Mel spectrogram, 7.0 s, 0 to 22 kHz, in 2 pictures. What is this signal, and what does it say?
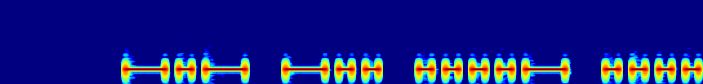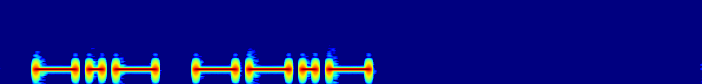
Morse code, heard as a keyed tone, about 18 wpm, 700 Hz. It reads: KD4HKQ
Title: Speed Racing - USA 2x3 Call Signs 15wpm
